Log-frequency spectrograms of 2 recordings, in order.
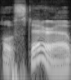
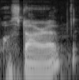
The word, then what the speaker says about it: Ostara: here this beautiful um ostera which ostera is the equinox spring equinox so happy ostera to everyone too or ostara depending on how you want to pronounce it uh we're going to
